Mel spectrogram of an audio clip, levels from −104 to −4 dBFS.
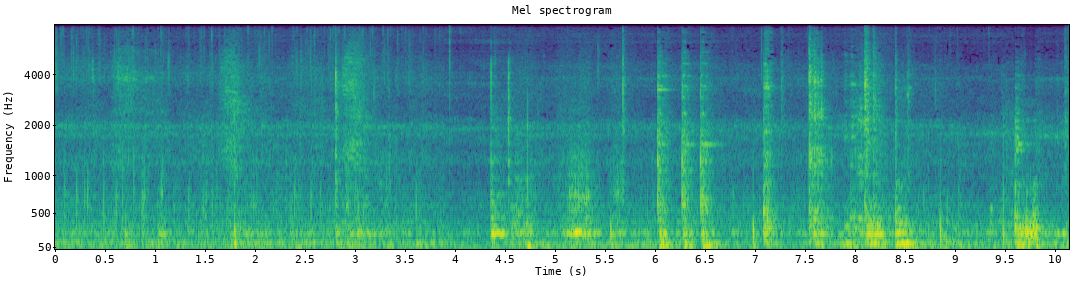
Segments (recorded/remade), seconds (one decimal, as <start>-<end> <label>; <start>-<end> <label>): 0.0-3.9 recorded; 3.9-4.6 remade; 4.6-10.1 recorded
